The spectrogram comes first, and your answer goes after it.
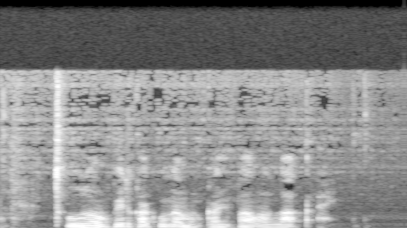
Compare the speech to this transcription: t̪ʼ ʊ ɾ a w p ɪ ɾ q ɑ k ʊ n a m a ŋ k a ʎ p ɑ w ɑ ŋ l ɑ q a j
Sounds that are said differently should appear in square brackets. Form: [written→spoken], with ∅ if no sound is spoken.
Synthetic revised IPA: t̪ʼ ʊ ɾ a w p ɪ ɾ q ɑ k ʊ n a m a ŋ k a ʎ p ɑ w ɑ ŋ l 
